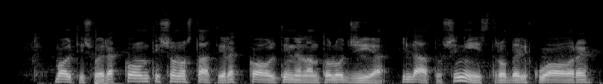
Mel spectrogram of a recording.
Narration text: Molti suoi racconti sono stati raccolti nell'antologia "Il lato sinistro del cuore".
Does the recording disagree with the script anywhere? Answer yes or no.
no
